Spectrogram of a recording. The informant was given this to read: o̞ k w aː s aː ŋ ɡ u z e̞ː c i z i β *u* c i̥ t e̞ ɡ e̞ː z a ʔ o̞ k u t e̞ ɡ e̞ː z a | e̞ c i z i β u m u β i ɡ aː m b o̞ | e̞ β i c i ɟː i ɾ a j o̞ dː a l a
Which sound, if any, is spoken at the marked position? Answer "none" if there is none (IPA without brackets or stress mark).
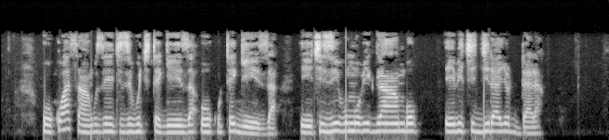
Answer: u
